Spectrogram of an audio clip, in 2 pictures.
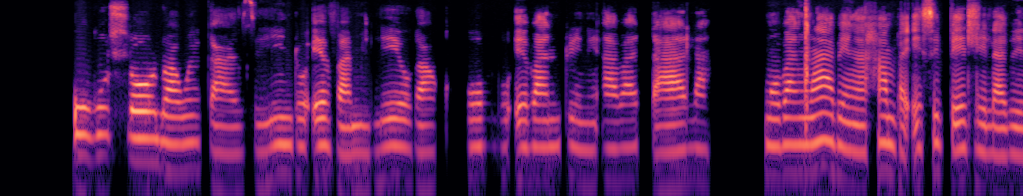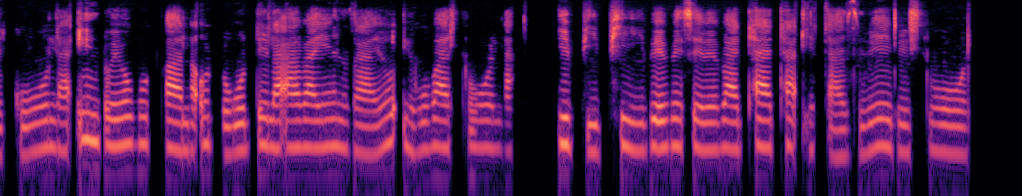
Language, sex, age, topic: North Ndebele, female, 25-35, health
